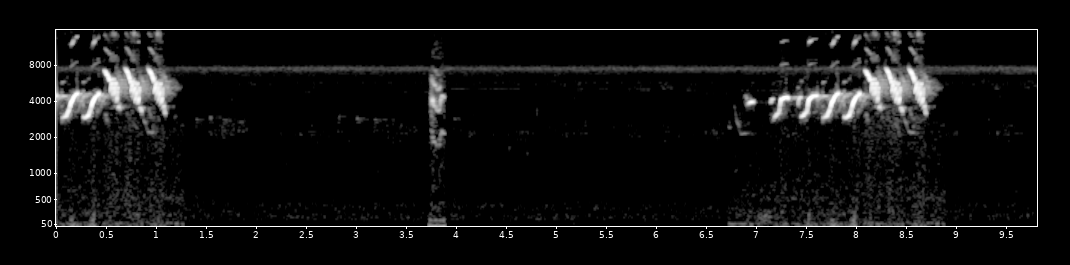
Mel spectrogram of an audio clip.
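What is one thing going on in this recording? A songbird sings a quick series of bright, rising whistles in short bursts.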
